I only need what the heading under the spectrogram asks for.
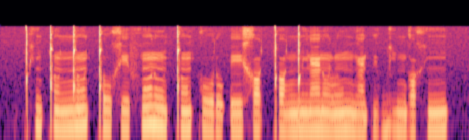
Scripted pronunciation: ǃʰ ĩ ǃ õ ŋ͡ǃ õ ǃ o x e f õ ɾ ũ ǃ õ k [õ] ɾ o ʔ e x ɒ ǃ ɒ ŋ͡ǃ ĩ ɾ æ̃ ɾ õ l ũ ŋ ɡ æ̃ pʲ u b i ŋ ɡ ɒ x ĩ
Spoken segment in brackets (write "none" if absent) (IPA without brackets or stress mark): o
